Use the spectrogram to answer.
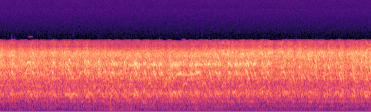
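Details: Auklets on Buldir Island: a dense, steady chorus of countless overlapping chattering and trilling calls blending into a continuous rough roar, with a few clearer chirps rising above it.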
